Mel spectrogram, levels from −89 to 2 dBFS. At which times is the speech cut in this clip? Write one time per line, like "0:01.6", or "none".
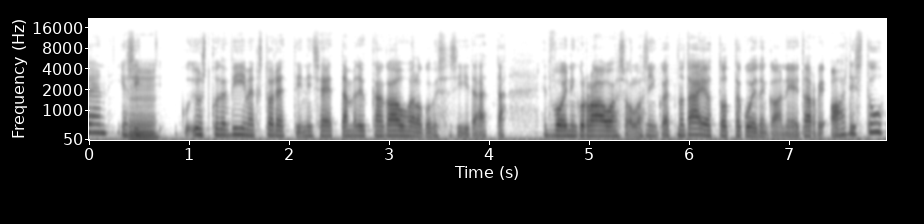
0:05.6

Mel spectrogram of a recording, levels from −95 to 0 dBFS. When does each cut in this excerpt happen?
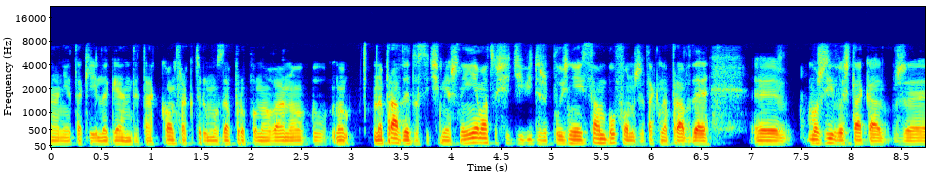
0:05.8
0:07.5

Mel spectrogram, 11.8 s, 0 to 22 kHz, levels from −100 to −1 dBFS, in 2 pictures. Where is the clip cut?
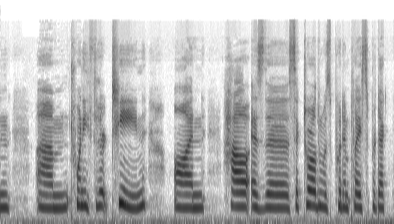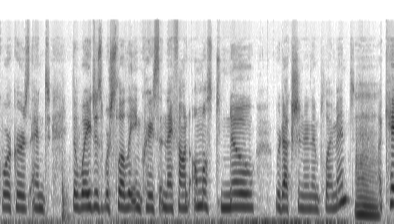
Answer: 0:01.0
0:03.7
0:04.8
0:05.9

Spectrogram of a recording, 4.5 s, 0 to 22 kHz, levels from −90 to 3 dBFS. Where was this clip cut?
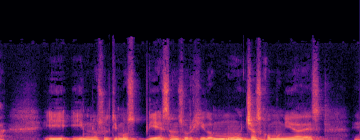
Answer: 0:01.1
0:02.1

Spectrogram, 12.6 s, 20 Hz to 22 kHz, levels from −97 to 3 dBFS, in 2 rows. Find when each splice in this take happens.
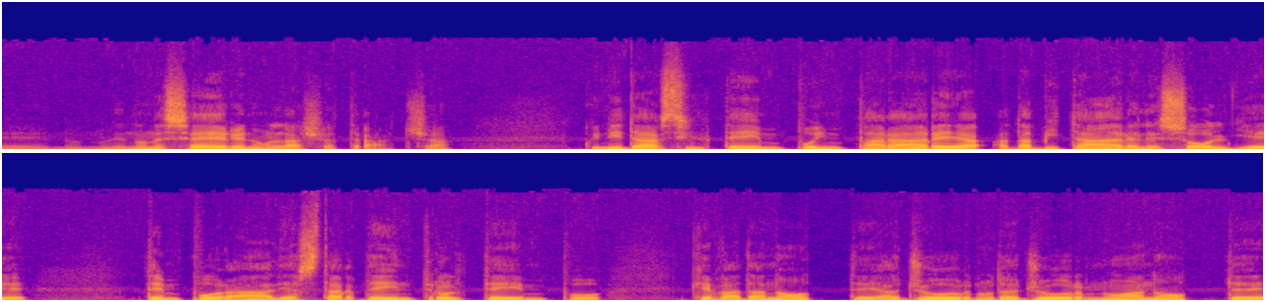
none

